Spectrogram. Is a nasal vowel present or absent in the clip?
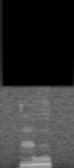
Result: absent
